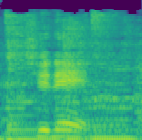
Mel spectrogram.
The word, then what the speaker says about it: Chinen: Darren Chinan, outstanding talent in Hawaii. Check him out. His last name is spelled Chinen. Chinan. All right.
